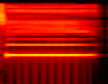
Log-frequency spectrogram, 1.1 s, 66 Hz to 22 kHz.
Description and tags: Solfege - Ti
Warming up. TI! C4. Recording chain Rode NT1-A (mic) - Sound Devices MixPre (preamp) - Audigy X-FI (A/D).
voice, vocal, ti, vox, solfege, female, singing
